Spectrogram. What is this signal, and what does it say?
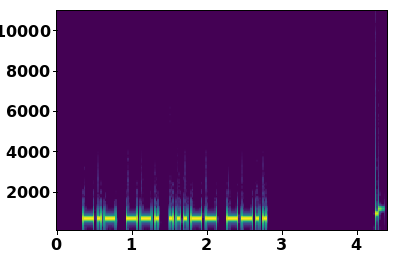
Morse code, heard as a keyed tone, about 25 wpm, 700 Hz. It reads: KG3Z
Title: USA Call Signs - 2x Character Spacing - 25wpm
